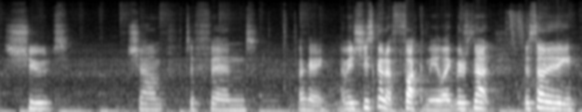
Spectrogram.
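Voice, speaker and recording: A woman's voice: medium pitch, normal speed, sharp tone, faint music behind. A woman on a casual let's play, reading game lines and commenting in a playful, sweary way. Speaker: gamer and co-host.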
